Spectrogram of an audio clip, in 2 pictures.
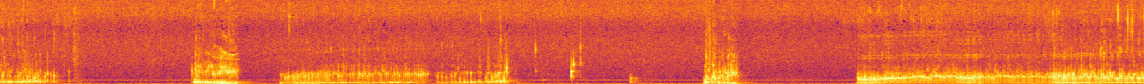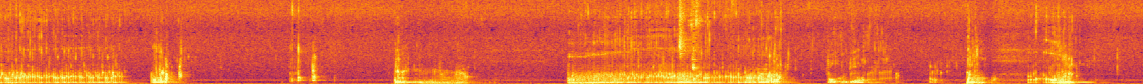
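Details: Loud, varied gurgling and rumbling stomach noises in bursts, recorded immediately after a bowel movement, ordinary bowel sounds of gas and fluid moving: borborygmi.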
